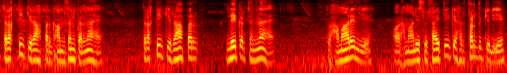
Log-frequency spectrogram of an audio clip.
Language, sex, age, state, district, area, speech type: Urdu, male, 18-30, Delhi, South Delhi, urban, spontaneous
